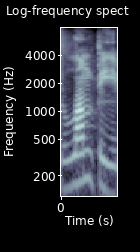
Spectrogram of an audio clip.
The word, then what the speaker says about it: lumpy: This word here is pronounced lumpy. Make sure that E sound at the end comes out.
